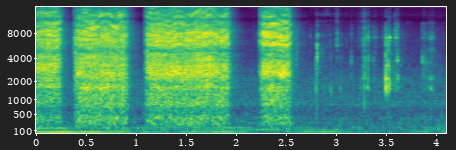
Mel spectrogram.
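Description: Aerosol electronic contact cleaner sprayed in about four short hissing bursts into a motorcycle handlebar switch housing, to flush out dirt. This is followed by a few faint clicks as the housing is handled.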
